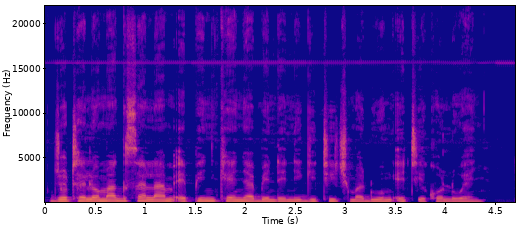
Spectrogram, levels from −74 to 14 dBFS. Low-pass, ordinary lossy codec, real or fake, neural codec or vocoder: none; none; real; none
